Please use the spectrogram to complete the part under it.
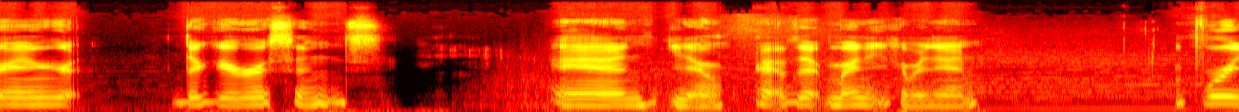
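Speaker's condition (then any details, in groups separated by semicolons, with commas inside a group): Spinal muscular atrophy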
